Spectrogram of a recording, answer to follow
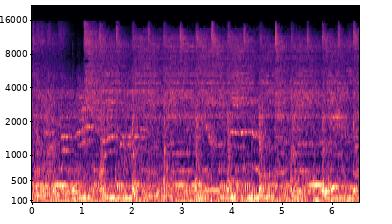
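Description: Live classic rock band playing: electric guitars, bass and drum kit, recorded on a phone in the hall. Cymbals come in about a second in.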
